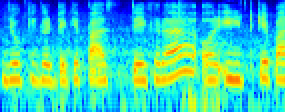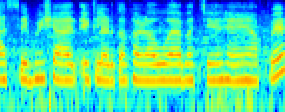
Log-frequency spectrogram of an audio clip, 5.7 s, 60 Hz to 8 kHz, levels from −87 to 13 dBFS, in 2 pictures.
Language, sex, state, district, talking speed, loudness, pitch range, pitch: Hindi, female, Jharkhand, Sahebganj, 260 wpm, -19 LUFS, 245-255 Hz, 250 Hz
